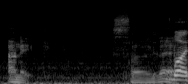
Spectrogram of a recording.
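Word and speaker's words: Alnwick: we're going it's spelt ornwick so i think that's what we've been calling it but we found out this actually pronounced anik so there why so you don't pronounce the w or the l right okay let's go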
